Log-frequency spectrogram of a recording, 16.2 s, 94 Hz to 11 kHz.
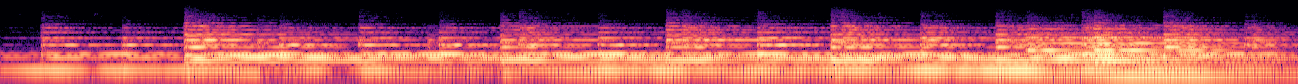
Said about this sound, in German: Bayern 1 präsentiert das sonntägliche 12 Uhr läuten. Bayern 1, immer in ihrer Nähe. Es ist 12 Uhr. Das Mittagsläuten kommt heute aus Scherneck im Coburger Land.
